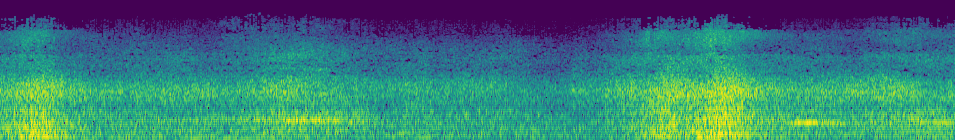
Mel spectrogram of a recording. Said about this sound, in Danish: Jeg kunne ikke høre noget fra alle de biler. Ja, så nu er de væk, heldigvis.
